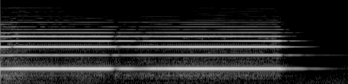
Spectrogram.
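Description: A single bowed violin note, first finger on the E string, played by a beginner-level player: one steady, bright sustained tone lasting nearly three seconds, loud and close, with a short ringing release after the bow stops.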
